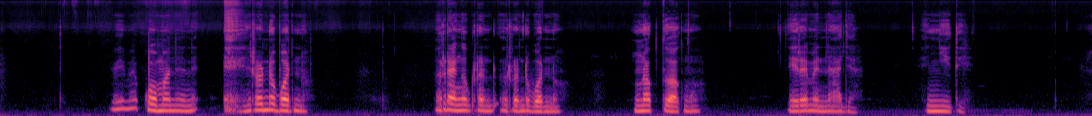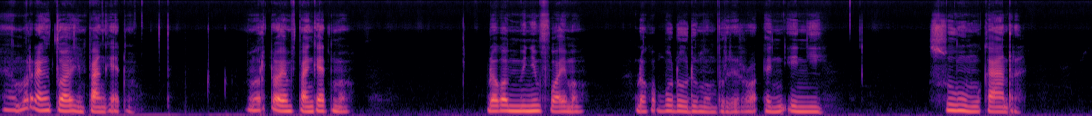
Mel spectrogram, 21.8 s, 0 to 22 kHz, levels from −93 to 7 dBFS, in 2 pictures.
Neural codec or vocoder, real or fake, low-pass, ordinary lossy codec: none; real; none; none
